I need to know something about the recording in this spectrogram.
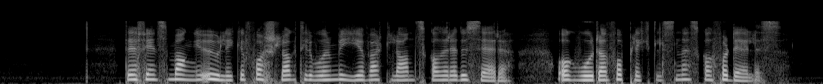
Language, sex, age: Norwegian, female, 41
